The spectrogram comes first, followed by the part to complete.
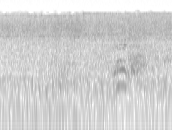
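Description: Helicopter hovering, its engine and rotor making a steady low drone, with a brief voice near the end.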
